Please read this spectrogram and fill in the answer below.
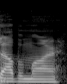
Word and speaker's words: Albemarle: You said it right. Leave him alone. It's Albemarle.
